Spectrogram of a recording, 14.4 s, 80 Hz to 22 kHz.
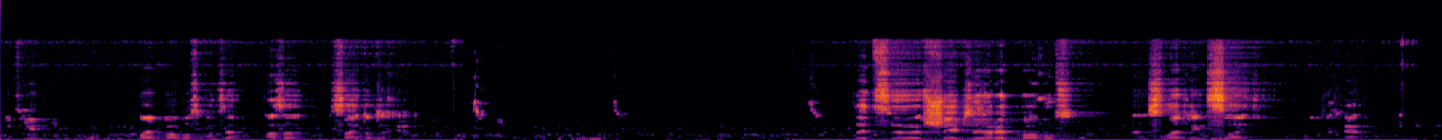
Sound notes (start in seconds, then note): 4.8 birds chirping; 14.2 birds chirping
